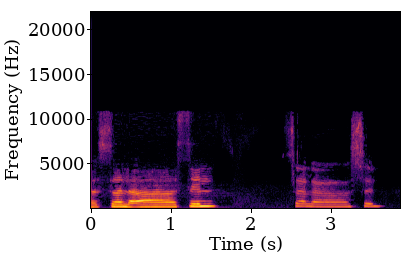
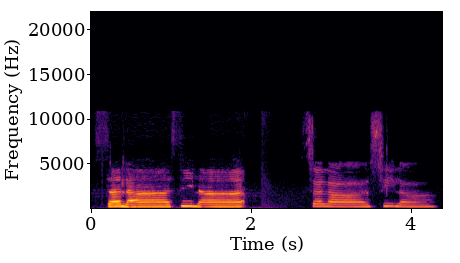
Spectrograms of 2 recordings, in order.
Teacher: you would end your sound at the lam, okay, because it has a sukoon. So salasil. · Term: lam with a sukoon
